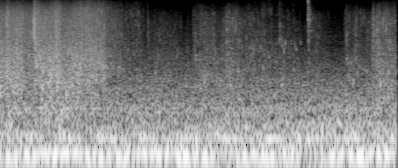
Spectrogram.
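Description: Water in the Starfield video game, a soft, continuous pouring and trickling with a faint splashy wash, steady and low in level throughout.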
